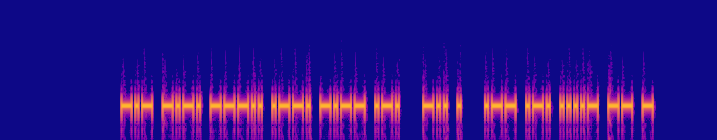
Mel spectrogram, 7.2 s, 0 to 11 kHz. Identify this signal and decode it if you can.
Morse code, heard as a keyed tone, about 34 wpm, 700 Hz. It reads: KC8PYR DE WR4MT
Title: USA Callsign DE Callsign 35wpm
